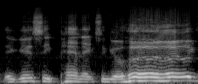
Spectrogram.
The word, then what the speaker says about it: Penix: this year's draft and his last name is penix but he his name is penic but it's it's spelled p n iix okay that's terrible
